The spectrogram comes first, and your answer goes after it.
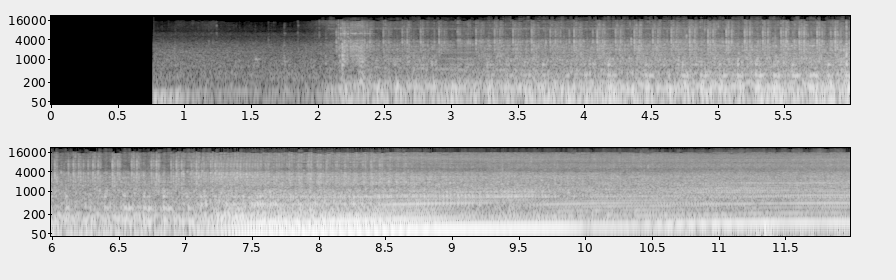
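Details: An engine turns over and starts, then idles with a steady low rumble that swells as it revs. No animal voices can be picked out.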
